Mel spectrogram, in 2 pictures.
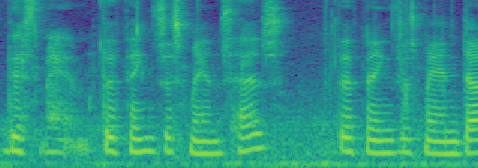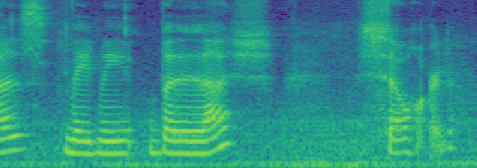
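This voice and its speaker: A woman's voice: medium pitch, fairly even intonation, takes it slowly. A young woman with a mid-range voice talks in a casual vlog style. She gushes in slangy phrases and stresses words dramatically, as if chatting with friends. A light layer of background noise sits under the recording. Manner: gushing, dramatic emphasis, slangy. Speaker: book vlogger.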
